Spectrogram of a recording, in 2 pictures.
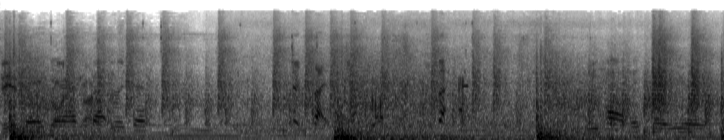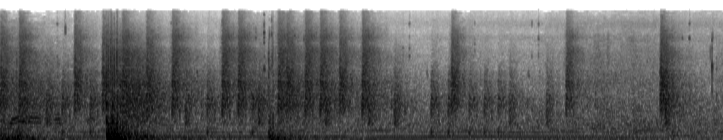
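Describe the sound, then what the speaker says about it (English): Booming artillery fire in a video game lands in repeated heavy thuds spread across the stretch, mixed with sharper gunshot cracks and busy battle noise, while players talk over it. "start putting some artillery down"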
